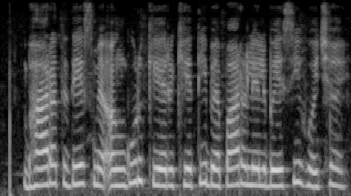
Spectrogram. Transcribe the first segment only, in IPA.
bʱ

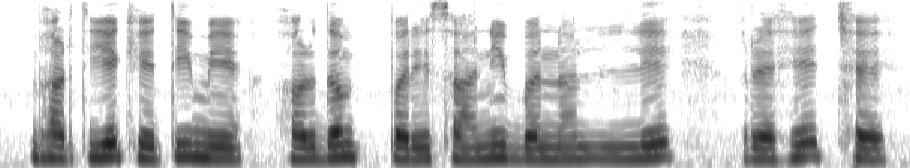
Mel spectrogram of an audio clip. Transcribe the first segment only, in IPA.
bʱ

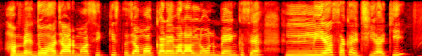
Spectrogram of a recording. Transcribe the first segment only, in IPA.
h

